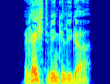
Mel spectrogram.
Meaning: inflection of rechtwinkelig: 1. strong/mixed nominative masculine singular 2. strong genitive/dative feminine singular 3. strong genitive plural
- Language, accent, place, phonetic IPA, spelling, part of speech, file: German, Germany, Berlin, [ˈʁɛçtˌvɪŋkəlɪɡɐ], rechtwinkeliger, adjective, De-rechtwinkeliger.ogg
